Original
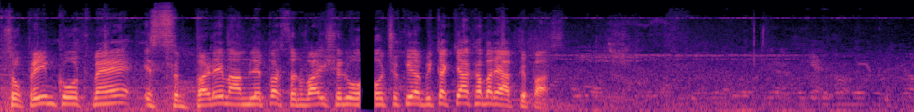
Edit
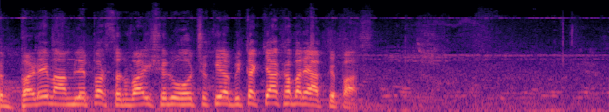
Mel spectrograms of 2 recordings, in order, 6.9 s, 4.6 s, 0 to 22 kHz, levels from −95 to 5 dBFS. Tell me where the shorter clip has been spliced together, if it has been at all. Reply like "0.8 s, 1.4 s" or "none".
1.4 s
